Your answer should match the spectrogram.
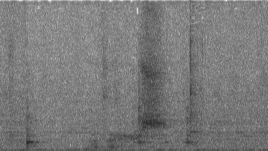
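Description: A few sharp metallic clicks and clunks from an outboard lower unit being worked by hand as the shift rod is moved and the gearcase tried in neutral, over a steady low hum.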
